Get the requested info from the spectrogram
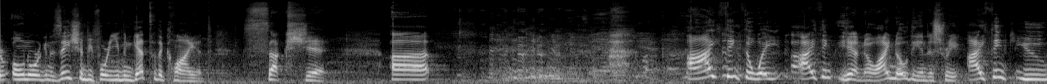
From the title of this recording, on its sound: Keynote & Q&A With Young Creatives at Cannes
